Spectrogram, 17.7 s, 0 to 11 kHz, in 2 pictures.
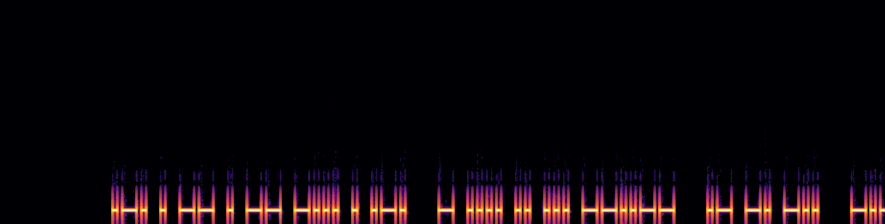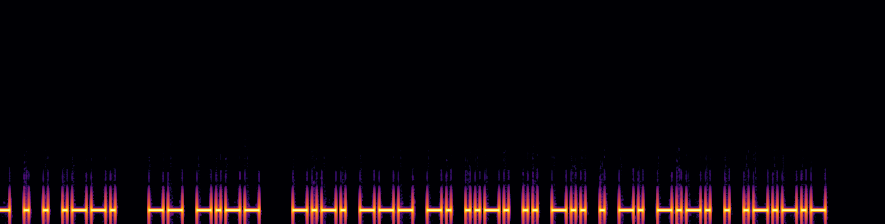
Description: Morse code, heard as a keyed tone, about 25 wpm, 700 Hz. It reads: REMEMBER THIS, AND KEEP MY CONFIDENCE.
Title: Sentences from Top 1500 Words 25wpm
